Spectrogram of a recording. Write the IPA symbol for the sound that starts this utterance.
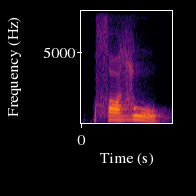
sˤ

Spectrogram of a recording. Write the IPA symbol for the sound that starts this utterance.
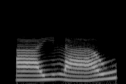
aː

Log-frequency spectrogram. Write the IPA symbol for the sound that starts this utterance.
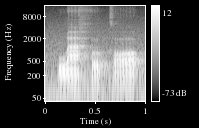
w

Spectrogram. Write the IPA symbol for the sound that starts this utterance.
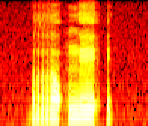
r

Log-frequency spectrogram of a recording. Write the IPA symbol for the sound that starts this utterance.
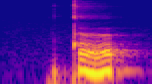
t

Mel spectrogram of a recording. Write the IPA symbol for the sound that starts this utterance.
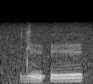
d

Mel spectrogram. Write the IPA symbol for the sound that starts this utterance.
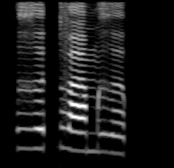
ɣ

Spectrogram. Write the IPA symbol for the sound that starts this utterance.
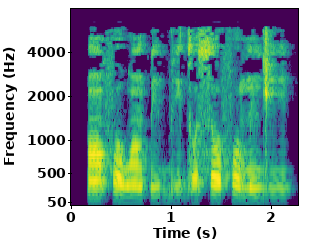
ɔ̃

